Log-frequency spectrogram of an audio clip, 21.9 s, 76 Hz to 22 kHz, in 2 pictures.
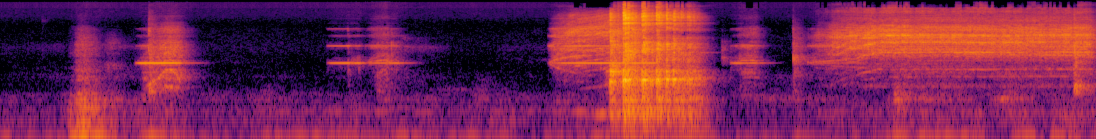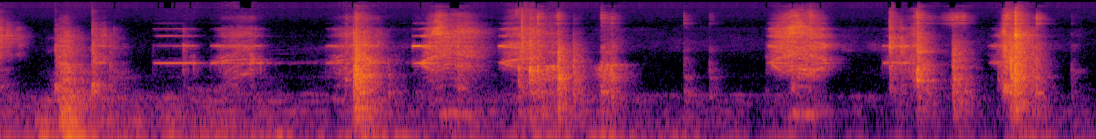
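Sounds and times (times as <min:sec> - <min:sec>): toy excavator motors whirring: 0:05.5 - 0:11.2, 0:11.8 - 0:17.2, 0:18.6 - 0:21.3.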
